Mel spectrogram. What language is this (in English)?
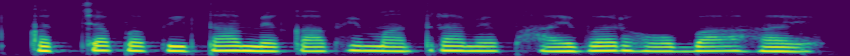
Magahi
